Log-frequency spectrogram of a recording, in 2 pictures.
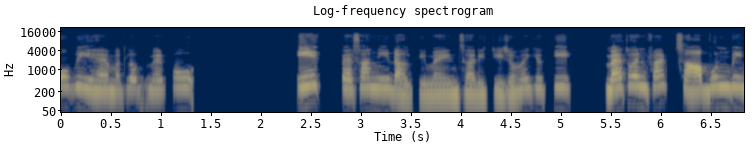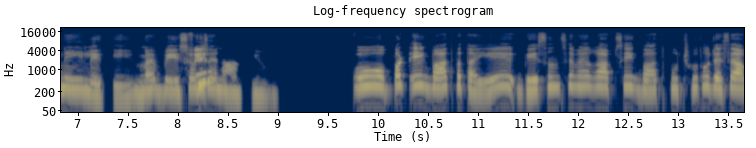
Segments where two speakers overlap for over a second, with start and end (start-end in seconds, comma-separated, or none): none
